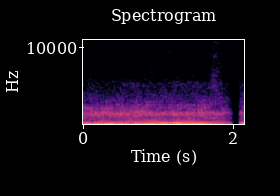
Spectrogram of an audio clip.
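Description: A steady low rumbling hum with no speech, cut by a brief total dropout of sound at the very end.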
